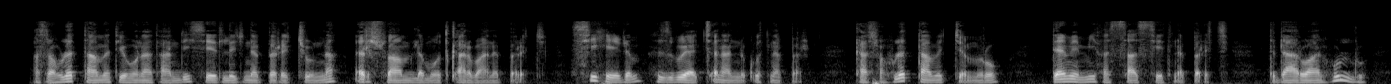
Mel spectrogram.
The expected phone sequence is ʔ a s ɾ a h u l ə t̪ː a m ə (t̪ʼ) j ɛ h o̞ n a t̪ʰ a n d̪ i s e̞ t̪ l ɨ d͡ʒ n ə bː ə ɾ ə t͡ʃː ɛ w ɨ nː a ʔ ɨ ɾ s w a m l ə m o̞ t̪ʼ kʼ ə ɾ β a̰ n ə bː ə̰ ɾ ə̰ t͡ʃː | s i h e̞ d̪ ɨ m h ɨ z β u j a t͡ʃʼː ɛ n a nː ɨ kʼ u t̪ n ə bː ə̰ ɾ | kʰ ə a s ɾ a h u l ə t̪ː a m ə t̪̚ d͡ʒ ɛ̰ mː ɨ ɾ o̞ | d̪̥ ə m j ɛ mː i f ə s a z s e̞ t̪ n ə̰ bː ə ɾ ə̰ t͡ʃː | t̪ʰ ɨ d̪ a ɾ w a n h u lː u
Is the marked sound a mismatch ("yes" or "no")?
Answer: yes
